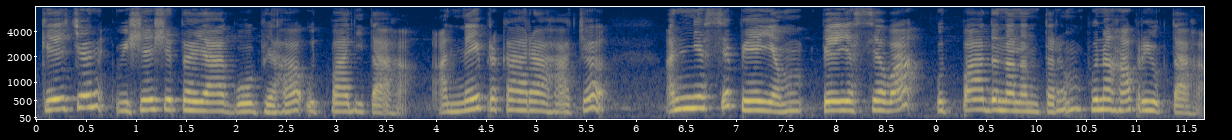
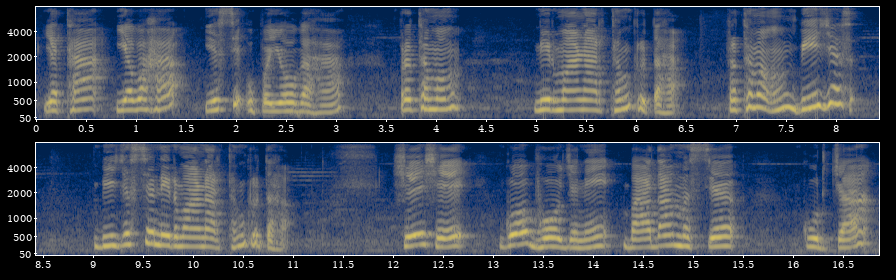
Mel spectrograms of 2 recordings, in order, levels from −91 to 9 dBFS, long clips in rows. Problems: constant background noise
